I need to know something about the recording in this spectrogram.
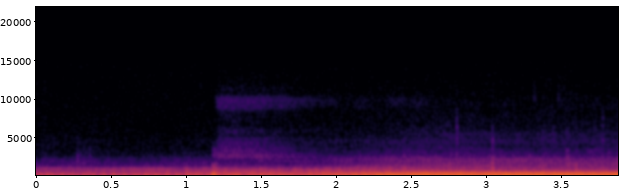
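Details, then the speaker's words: Lexmoto Titan at 4,166 on the clock on test ride after fuel-system repair for cutting out at idle: coasts in, then settles to steady single-cylinder idle around 1500–1700 rpm with no hunting or stalling; healthy idle. "and it's still exactly the same as it was last time idling lovely sitting around 1500 1700 rpms"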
